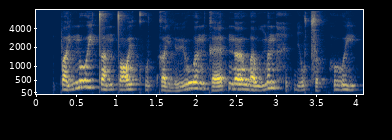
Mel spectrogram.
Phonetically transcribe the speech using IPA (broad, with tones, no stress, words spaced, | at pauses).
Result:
pɐ˨˧jn̪uː˥jt̪ɐ˨n t̪ɔː˧jkʷʰɐ˨t̚kɐ˨˩j lyː˨˥wɵ˥nkɛː˨˥t̚ n̪œː˧wɐ˨wŋɵ˥n hɪ˨˥k̚iː˨˥wt͡sʊ˨˥k̚huː˥j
